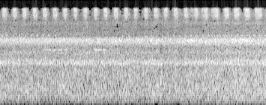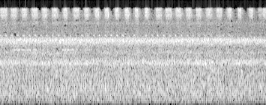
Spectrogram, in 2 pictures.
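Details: Crickets on a calm summer night in Georgia, sounding as a rapid, metronomic high trill of about two and a half pulses per second over constant lower insect drones and faint background hiss.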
